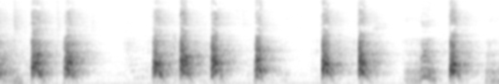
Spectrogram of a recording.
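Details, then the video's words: Female pet dog barks because she wants a treat: about ten short, sharp, loud barks, often in quick pairs, with a softer yip near the end and brief silences between bursts. "Dog barks because she wants a treat"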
